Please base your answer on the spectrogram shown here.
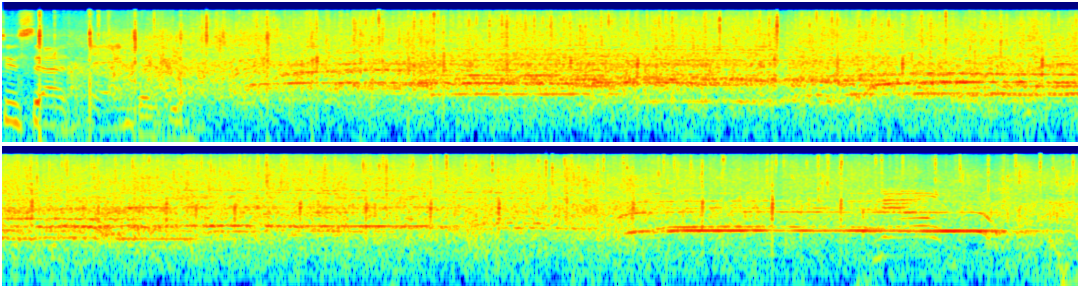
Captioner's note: applause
